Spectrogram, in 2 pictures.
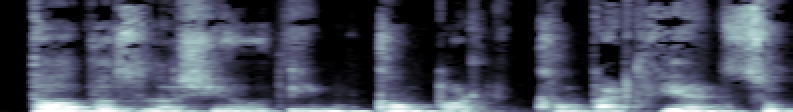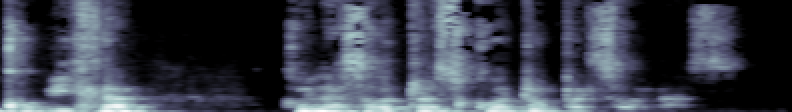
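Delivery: normal talking voice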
